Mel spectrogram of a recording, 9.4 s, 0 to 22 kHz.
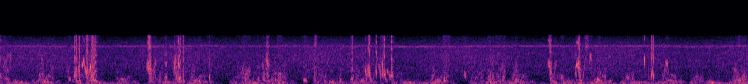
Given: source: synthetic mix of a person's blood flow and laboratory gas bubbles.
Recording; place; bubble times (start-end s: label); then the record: Doppler ultrasound of blood flow; precordium
0.00-0.15 s: bubbles
0.82-1.27 s: bubbles
1.82-1.97 s: bubbles
2.05-2.12 s: bubbles
2.16-2.35 s: bubbles
2.58-2.67 s: bubbles
2.95-3.43 s: bubbles
3.46-3.56 s: bubbles
3.77-3.88 s: bubbles
3.92-3.99 s: bubbles
4.24-4.30 s: bubbles
4.37-4.46 s: bubbles
4.54-4.96 s: bubbles
5.52-5.66 s: bubbles
5.79-5.86 s: bubbles
6.08-6.33 s: bubbles
6.84-6.97 s: bubbles
7.01-7.07 s: bubbles
7.17-7.42 s: bubbles
8.03-8.21 s: bubbles
8.31-8.38 s: bubbles
9.19-9.36 s: bubbles
From the record:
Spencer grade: 3 (all of the cardiac periods contain showers or single bubble signals, but not dominating or overriding the cardiac motion signals); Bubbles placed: only in the low amplitude regions of the cardiac cycle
